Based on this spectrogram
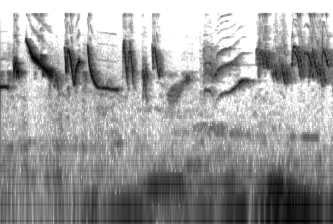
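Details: High, sweeping whistles and short chirps from a yellow-fronted canary (sanger), sliding down steeply then fading into scattered notes before a fresh trilled burst; a steady low hum runs beneath.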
